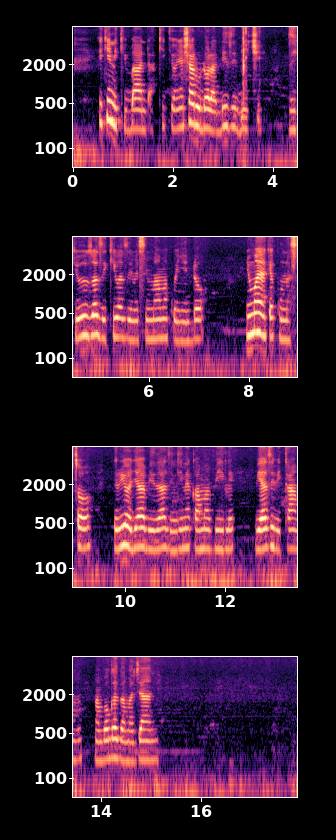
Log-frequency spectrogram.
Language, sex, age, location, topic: Swahili, female, 36-49, Nairobi, finance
